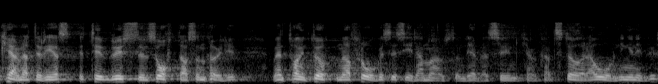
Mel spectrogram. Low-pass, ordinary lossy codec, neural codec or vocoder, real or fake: 7.2 kHz; none; none; real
